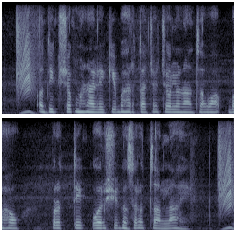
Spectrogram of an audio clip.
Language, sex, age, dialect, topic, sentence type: Marathi, female, 31-35, Standard Marathi, banking, statement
